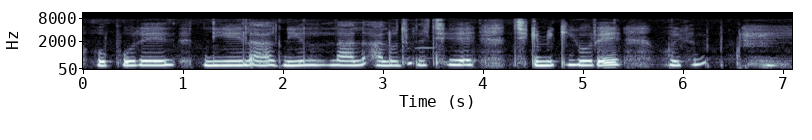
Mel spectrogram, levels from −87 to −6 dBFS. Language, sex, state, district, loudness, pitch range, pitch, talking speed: Bengali, female, West Bengal, North 24 Parganas, -15 LUFS, 245-270 Hz, 250 Hz, 95 wpm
